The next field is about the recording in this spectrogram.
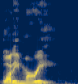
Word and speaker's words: Bloody Mary: Bloody Marie. – From Skullgirls? – Okay. From Skullgirls. Sure. – Just to be clear, it's spelled Mary. Says it Marie.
